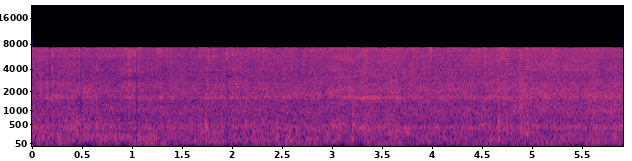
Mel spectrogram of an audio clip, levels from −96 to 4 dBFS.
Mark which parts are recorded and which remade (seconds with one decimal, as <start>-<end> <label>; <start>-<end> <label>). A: 0.0-1.7 remade; 1.7-2.8 recorded; 2.8-3.8 remade; 3.8-4.4 recorded; 4.4-5.9 remade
